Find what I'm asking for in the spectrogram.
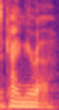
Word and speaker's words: Chimera: Your book, The Shimmer of Prague, did I pronounce that right? – It's Chimera. – See, I can't even get that right. – It's from the Greek.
